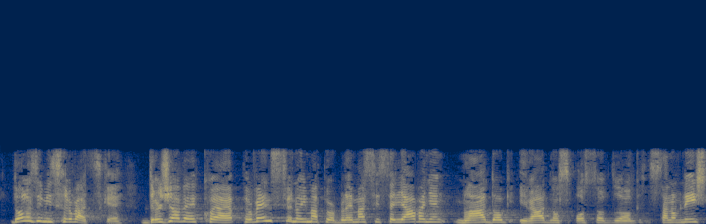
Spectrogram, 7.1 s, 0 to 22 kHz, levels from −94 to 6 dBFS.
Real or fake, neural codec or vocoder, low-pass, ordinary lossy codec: real; none; 7.2 kHz; none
